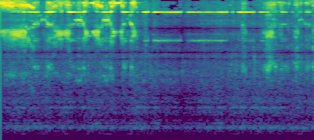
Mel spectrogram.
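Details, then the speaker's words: Veterinary dental cleaning: high-pitched continuous whine with squeaky scraping as a water-cooled ultrasonic scaler works along the gum line and slightly under it, then down the tooth grooves. "I just want to make sure your scaler has water in it that's working properly so whenever you go to the teeth you want to get right on the gum line make sure you get a little bit under"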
